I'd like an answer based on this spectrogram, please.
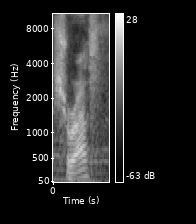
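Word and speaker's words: Sheeraz: Shiraz?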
